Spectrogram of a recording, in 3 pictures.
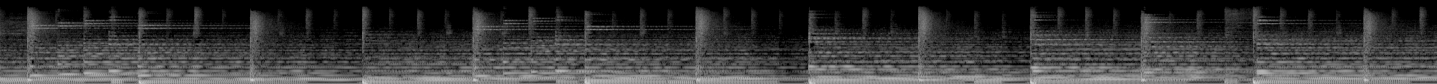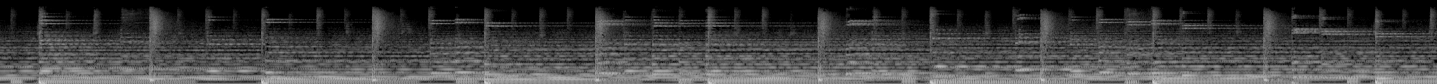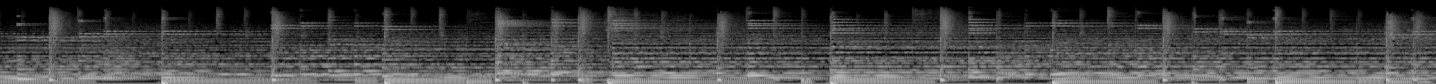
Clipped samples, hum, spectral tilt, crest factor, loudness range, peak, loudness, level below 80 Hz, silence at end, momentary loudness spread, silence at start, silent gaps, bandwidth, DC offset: under 0.1%; none; -5 dB/octave; 20 dB; 1 LU; -4 dBFS; -24 LUFS; -32 dBFS; 0 s; 5 LU; 0 s; none; 16 kHz; 1%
